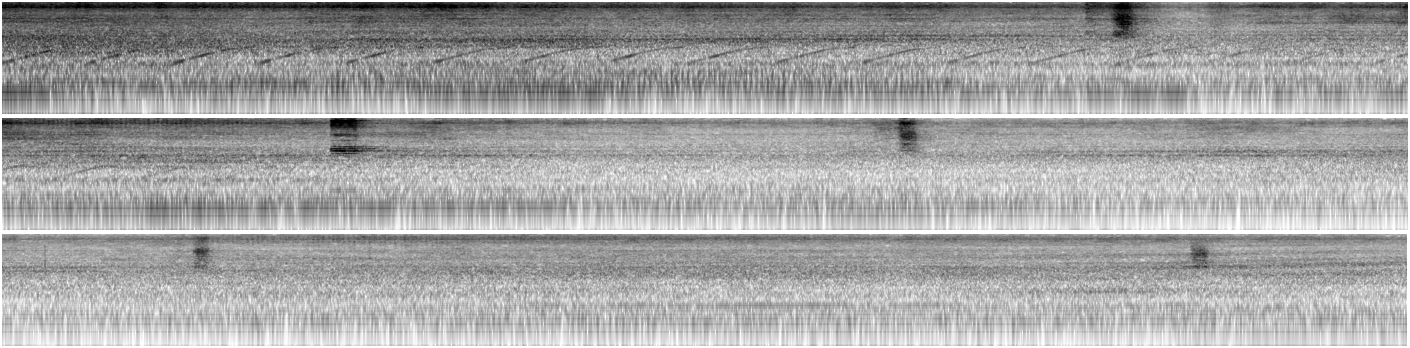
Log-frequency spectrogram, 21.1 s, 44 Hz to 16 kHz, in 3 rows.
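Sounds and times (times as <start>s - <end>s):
heavy vehicle engine drone: 0.0s - 21.0s
road traffic noise: 0.0s - 21.0s.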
